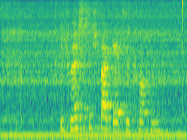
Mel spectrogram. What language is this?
German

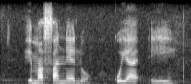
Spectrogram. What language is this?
Tsonga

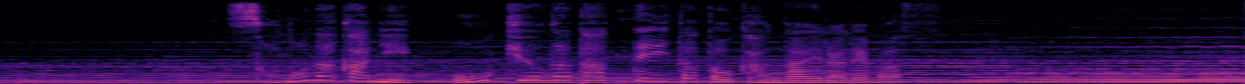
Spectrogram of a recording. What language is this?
Japanese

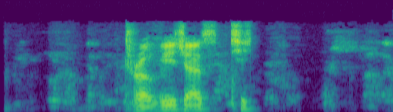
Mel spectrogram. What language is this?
Esperanto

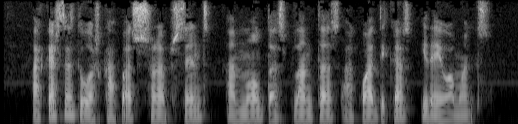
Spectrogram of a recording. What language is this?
Catalan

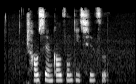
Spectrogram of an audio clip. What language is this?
Chinese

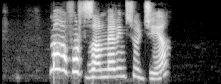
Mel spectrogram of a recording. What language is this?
Kabyle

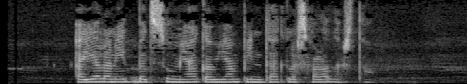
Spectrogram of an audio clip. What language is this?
Catalan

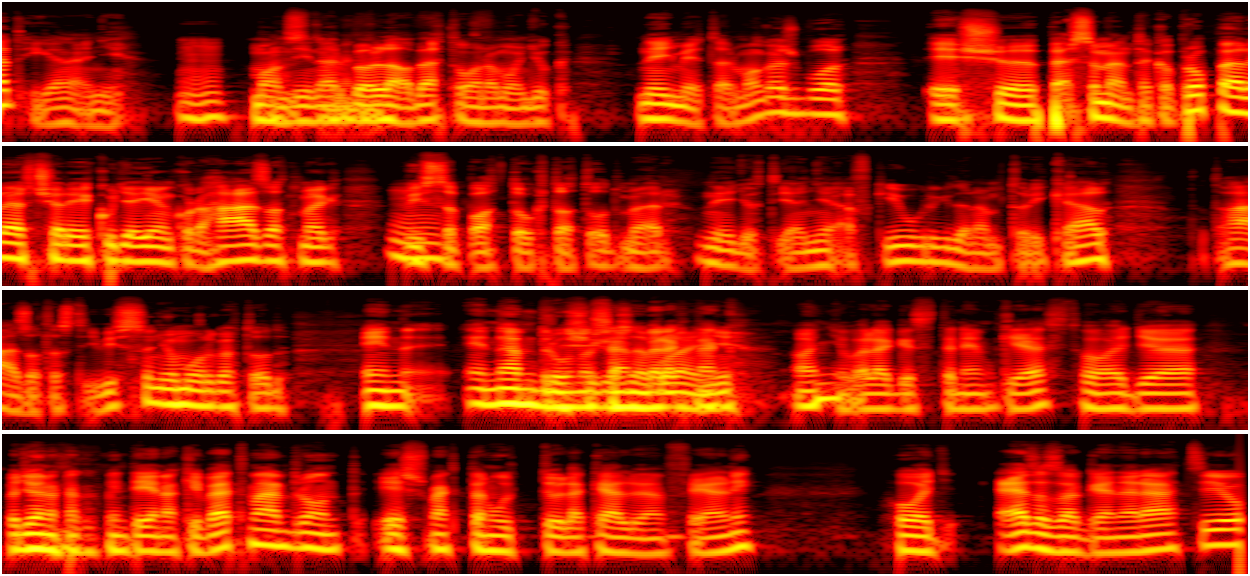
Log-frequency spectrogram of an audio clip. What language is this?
Hungarian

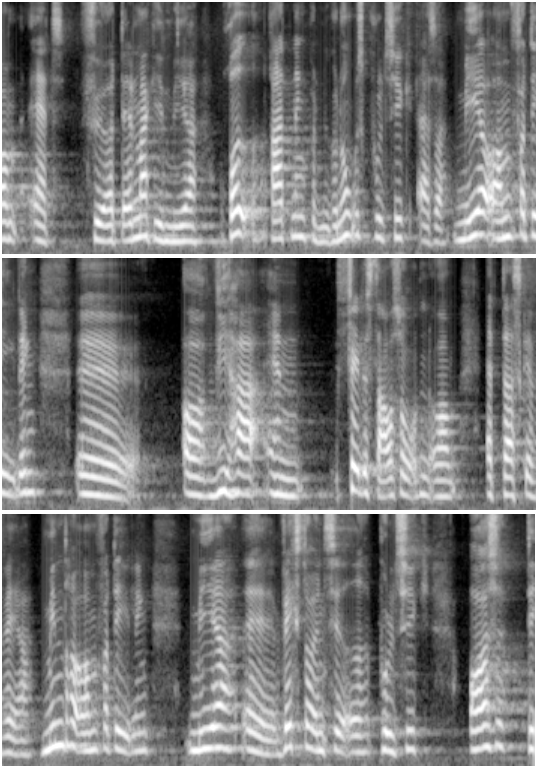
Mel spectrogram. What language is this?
Danish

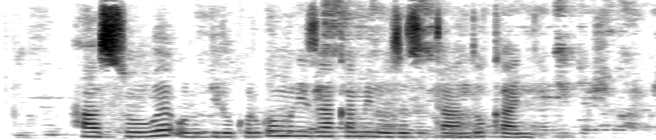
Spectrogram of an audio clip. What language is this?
Kinyarwanda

